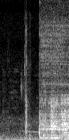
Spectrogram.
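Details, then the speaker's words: Keurig K-Compact coffee maker, previously stuck with blinking lights, fixed by reset and refilled water, brewing a small cup: brief click, then a steady soft whirring hum as it heats water; normal brewing. "and you can hear it making a sound and it's starting to boil the water and there you have it it's working"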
